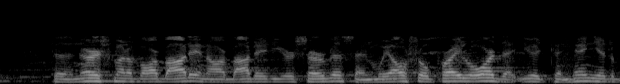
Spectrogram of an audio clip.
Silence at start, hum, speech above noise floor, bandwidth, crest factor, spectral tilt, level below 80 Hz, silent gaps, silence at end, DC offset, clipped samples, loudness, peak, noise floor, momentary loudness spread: 0 s; none; 25 dB; 3.8 kHz; 16 dB; -4.5 dB/octave; -74 dBFS; none; 0 s; under 0.1%; under 0.1%; -35 LUFS; -18 dBFS; -60 dBFS; 8 LU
